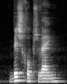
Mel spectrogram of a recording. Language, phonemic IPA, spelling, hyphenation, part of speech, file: Dutch, /ˈbɪ.sxɔpsˌʋɛi̯n/, bisschopswijn, bis‧schops‧wijn, noun, Nl-bisschopswijn.ogg
- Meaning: a type of mulled wine, often drunk on and before Saint Nicholas' Eve (December 5), made of oranges; bishop's wine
